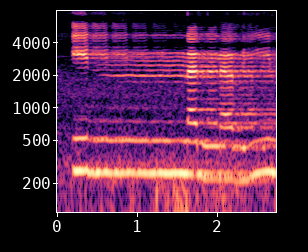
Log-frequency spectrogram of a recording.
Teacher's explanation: اب ان پہ جو ہے وہ غنہ کریں گے، کیونکہ نون مشدد میم مشدد پہ ہمیشہ غنہ کیا جاتا ہے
